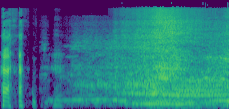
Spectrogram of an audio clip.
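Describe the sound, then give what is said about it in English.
A gray race car ahead of a green race car roars closer on the track, the engine whine building in pitch and volume until it fills the scene, preceded by a brief burst of voices or laughter. “That might actually be you driving that car,”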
